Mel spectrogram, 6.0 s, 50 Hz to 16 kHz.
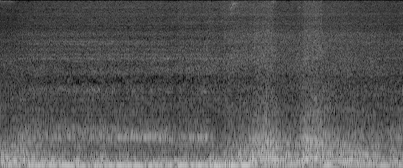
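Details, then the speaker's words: First start of a 1970 Chevy C10 short-bed V8: it runs and revs cleanly but settles to a fast idle of about 1200–1300 rpm and won't drop to the 800 range; idle too high. "well uh it starts it won't idle I'm going to get it to idle next um it wants looks like it wants to idle about 12 to 1300 RPMs um it does not want to idle anywhere in the 800 range at all"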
